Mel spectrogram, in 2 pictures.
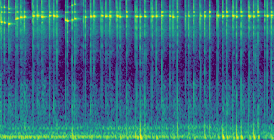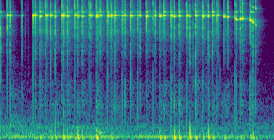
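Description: A small clear glass perfume bottle with a black cap, partly filled with liquid, is held in one hand and tapped rapidly with long acrylic fingernails. The quick, bright clicks come in a steady stream with a brief pause midway, over a thin high ringing tone. Each tap dies away almost instantly.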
